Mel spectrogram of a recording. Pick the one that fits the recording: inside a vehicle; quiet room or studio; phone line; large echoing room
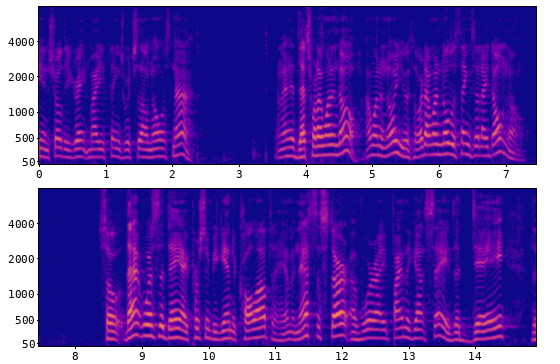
large echoing room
